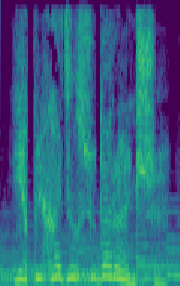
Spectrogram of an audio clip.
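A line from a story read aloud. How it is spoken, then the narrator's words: Whisper. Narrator (Russian): прошептал Макс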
